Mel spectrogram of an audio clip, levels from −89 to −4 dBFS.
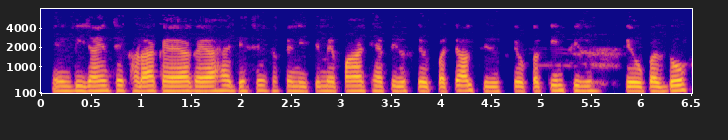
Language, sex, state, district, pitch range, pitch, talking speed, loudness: Hindi, male, Uttar Pradesh, Etah, 155-170 Hz, 160 Hz, 240 wpm, -19 LUFS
